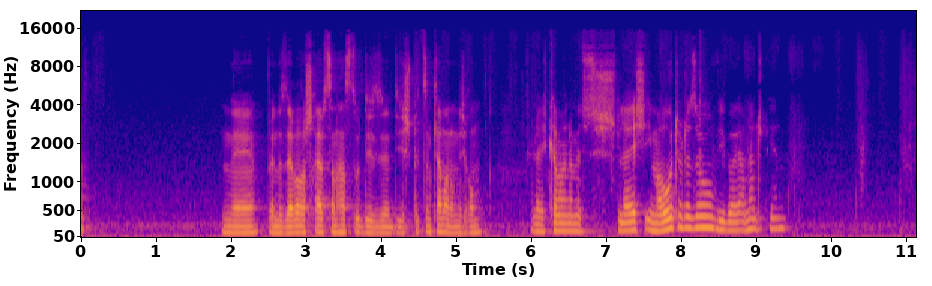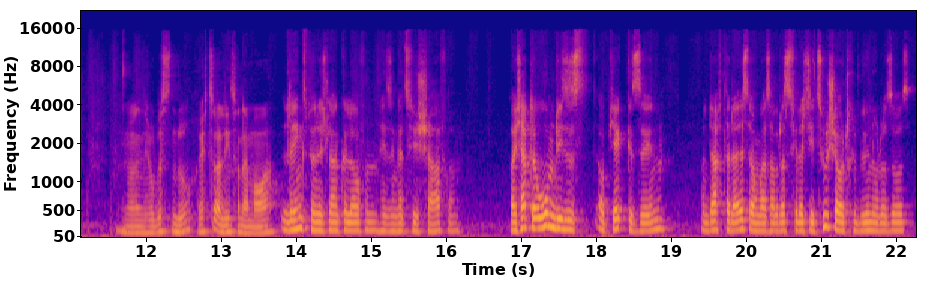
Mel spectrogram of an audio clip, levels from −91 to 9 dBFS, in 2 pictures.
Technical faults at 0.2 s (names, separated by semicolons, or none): none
